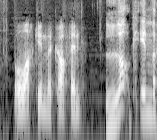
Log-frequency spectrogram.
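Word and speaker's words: Lockein: Lock in the Coffin. Lock in the Coffin. Except it's like locking, but it's spelled L-O-C-K-E-I-N.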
